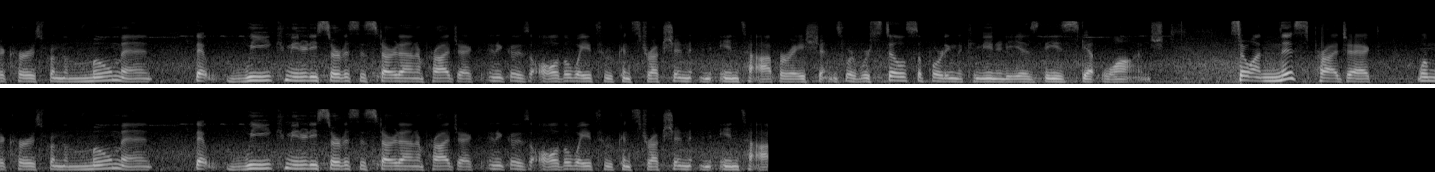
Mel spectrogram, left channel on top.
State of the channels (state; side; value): drops out; right; at 7.7 s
